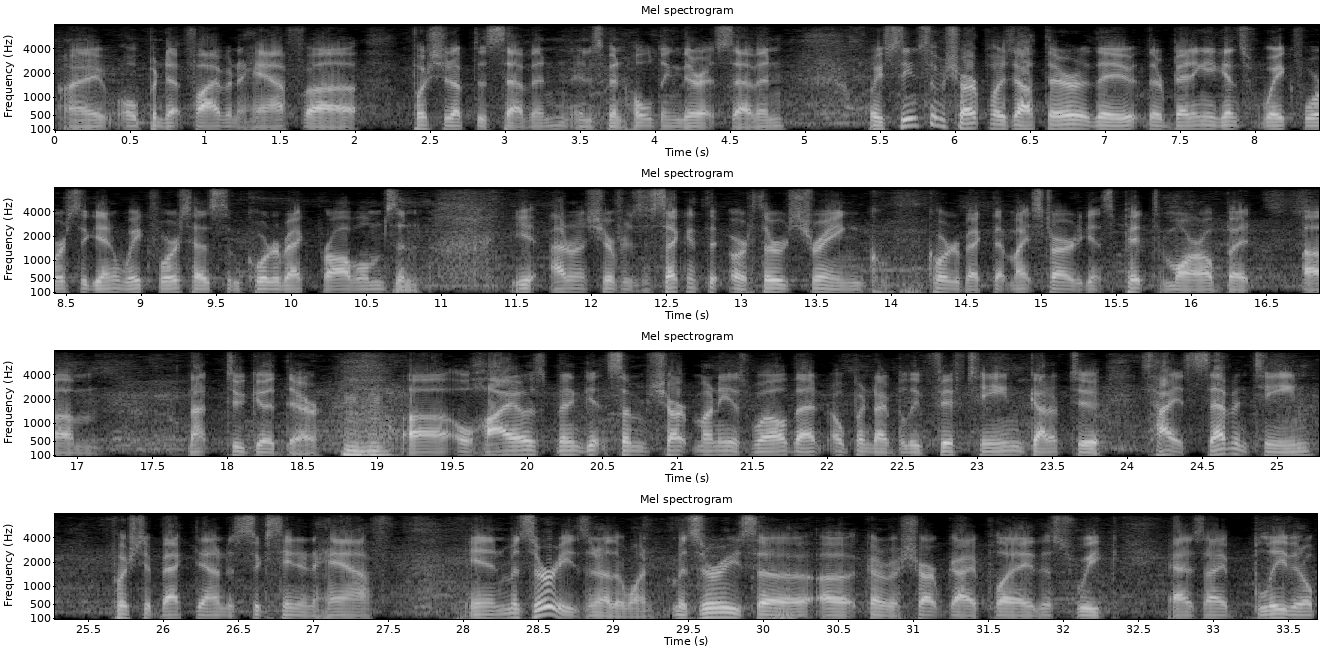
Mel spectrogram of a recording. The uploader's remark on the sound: Live from the Super Book at Westgate Las Vegas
